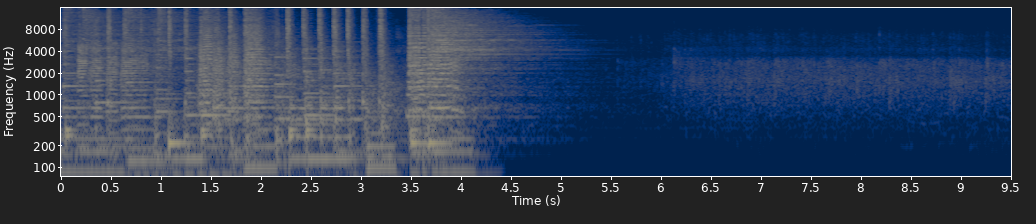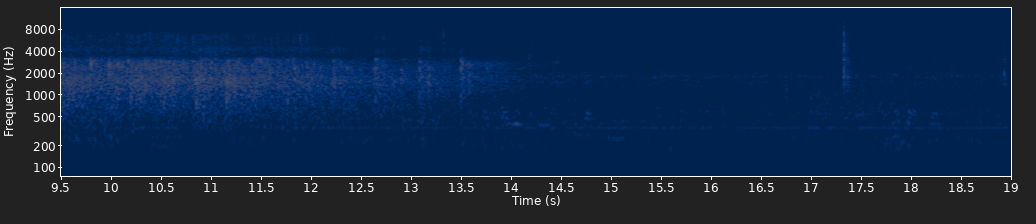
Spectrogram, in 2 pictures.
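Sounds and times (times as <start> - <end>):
music: 0.0 - 5.3
faint thin applause: 5.6 - 14.5.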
